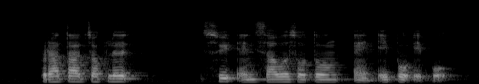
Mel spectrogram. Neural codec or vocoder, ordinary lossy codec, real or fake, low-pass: none; none; real; none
